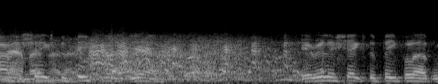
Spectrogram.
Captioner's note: audience laughter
